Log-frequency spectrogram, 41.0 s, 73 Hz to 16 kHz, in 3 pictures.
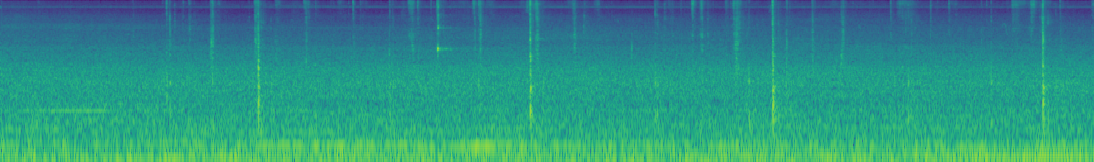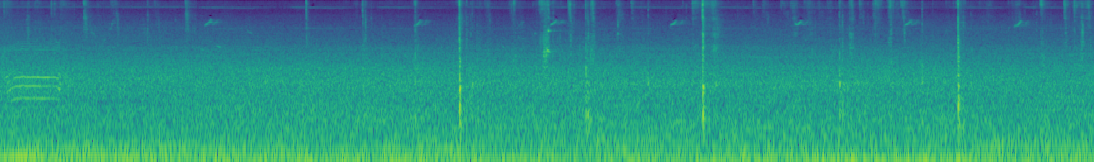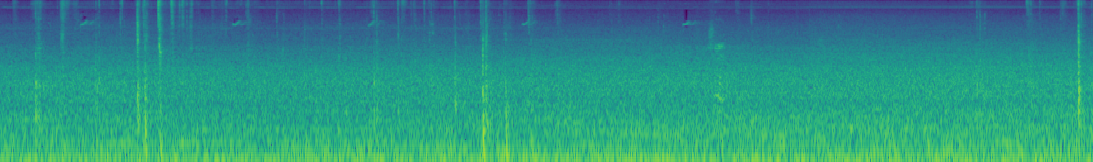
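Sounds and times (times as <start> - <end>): low hum of road traffic: 0.0 - 41.0
tennis ball struck by rackets: 4.8 - 7.2, 8.1 - 10.6, 12.7 - 13.8, 19.4 - 19.7, 22.3 - 22.7, 27.0 - 29.8, 33.0 - 33.8, 39.5 - 41.0.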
